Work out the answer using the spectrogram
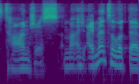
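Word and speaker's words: Tonges: I have Tongus a little bit higher. I think it's Tangas. I meant to look that up all week. Tongues. Uh, it's pronounced Tonis.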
